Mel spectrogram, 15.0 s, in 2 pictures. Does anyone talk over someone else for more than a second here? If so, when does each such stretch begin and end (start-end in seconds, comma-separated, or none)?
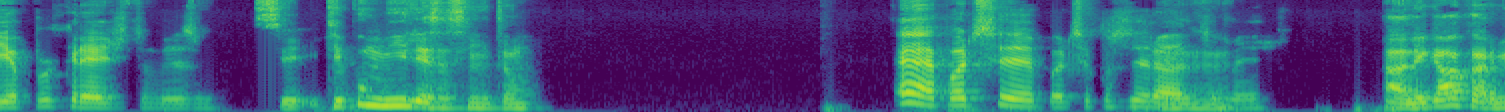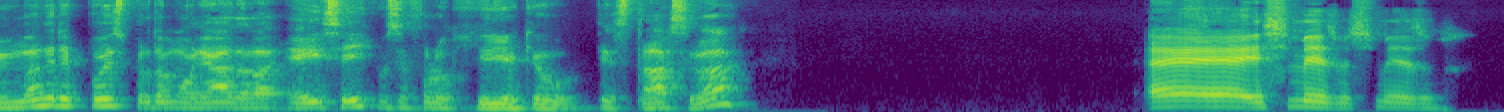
none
